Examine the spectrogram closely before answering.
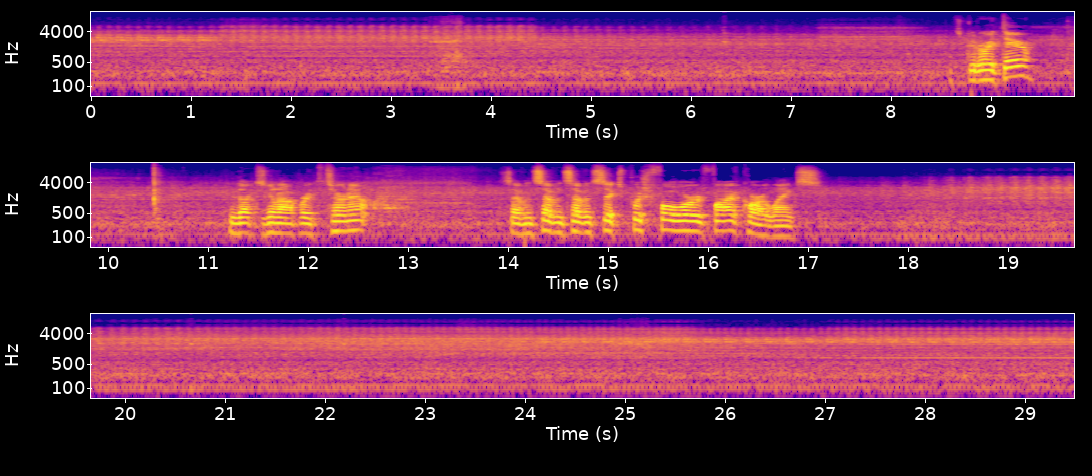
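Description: An N-scale model train's electric motor whines as it rolls along the track.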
